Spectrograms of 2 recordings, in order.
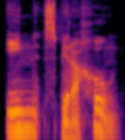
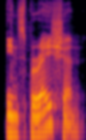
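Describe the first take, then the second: First: The ending has a throaty ch sound. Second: The ending has an sh sound. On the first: This is the Swedish word. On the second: This is the English word.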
